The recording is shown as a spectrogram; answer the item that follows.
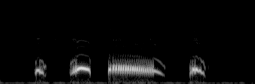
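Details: Vietnamese spotted dove lure call: a single low cooing phrase with a short opening note, a rounded coo, a long pulsing coo drooping at the end, and a final short coo.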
